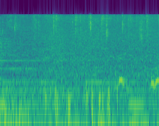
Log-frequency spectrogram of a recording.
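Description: Heavy rain pouring down onto a balcony patio, a dense steady hiss.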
